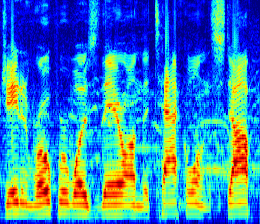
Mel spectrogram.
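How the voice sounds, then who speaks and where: An American man doing live play-by-play radio commentary of high school football, excitable and ready to shout the big calls. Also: a little fast, a little hiss or hum. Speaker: play-by-play announcer.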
